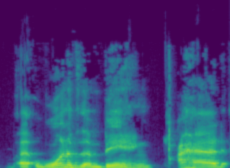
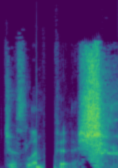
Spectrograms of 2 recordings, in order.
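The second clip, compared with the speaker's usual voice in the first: deadpan sister; 7 semitones lower, 7 dB quieter than usual. Retold or imitated. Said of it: "my sister was like".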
